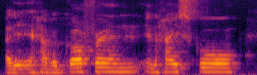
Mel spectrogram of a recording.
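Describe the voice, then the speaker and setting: An earnest man whose voice sits a little high, giving motivational advice as a podcast guest. He speaks in a speech-like, encouraging way, and English is not his first language. The sound is echoey, as if he is in a bare room. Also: flat delivery, measured pace, a little mellow. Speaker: interview guest, public speaking coach. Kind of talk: casual interview chat.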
